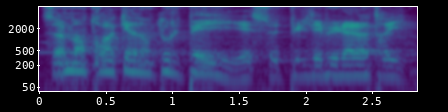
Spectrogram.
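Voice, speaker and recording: A man plays a jaded male healer in an audio drama, with a gravelly, lowish voice. He is distrustful, laconic and sardonic, with soft music behind him. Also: animated, fast, heavily acted. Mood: dry, blunt.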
